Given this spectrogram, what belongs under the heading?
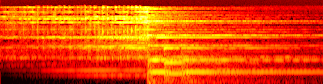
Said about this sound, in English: He spoke to me from Milan on the last day of Men's Fashion Week there, and you can even hear the church bells accompanying our conversation in the background.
